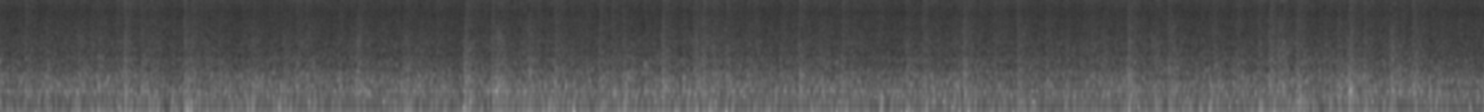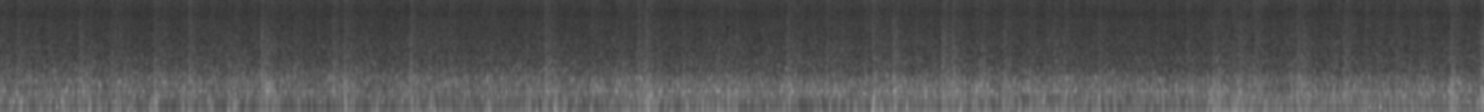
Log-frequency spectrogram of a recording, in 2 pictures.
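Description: Rain falling steadily: a dense, even hiss that holds the same level throughout, with no thunder claps.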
